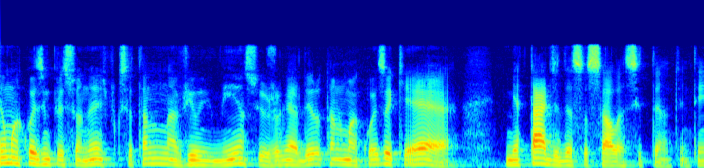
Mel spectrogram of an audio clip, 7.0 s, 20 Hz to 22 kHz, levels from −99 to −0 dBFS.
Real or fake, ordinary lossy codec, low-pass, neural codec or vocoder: real; none; 7.2 kHz; none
